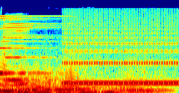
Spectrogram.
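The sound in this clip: A steady telephone dial tone hums on continuously after a short stretch of other tones at the start, heard alone without any voices.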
